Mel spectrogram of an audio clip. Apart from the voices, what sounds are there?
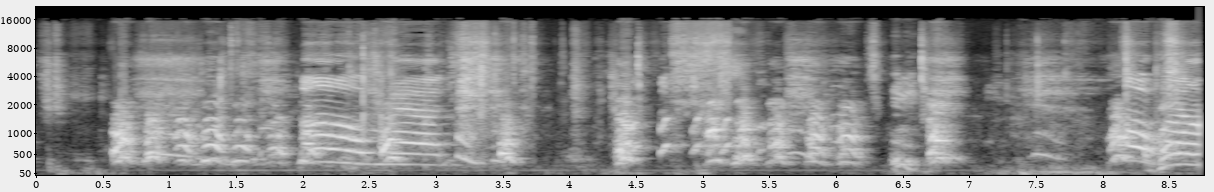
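police dogs barking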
